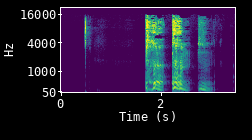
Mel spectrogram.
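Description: A person clears their throat in three harsh, raspy bursts in close succession, with a faint click a moment before. There is no other talk.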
